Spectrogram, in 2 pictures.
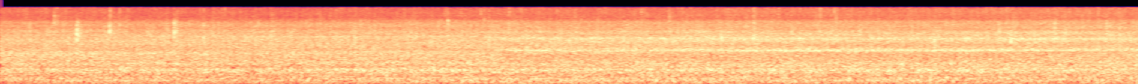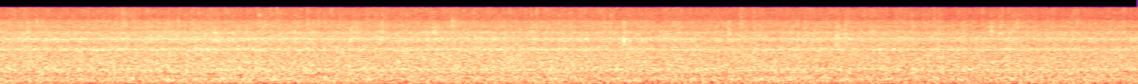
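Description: Heavy rain falling and splashing on wet pavement, a steady even hiss throughout, with a faint steady high tone running through it.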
